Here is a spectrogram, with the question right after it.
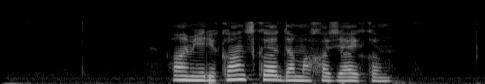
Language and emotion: Russian, neutral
